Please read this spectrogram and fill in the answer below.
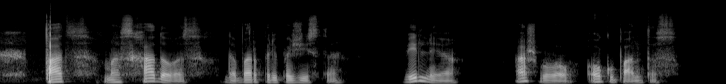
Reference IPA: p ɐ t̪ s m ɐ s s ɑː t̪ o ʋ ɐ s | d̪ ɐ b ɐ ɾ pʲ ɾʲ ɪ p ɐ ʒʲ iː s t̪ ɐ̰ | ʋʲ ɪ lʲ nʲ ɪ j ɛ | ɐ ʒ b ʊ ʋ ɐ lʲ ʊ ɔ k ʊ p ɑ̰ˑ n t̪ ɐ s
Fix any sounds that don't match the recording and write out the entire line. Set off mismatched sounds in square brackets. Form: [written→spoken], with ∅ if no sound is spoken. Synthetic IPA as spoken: p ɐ t̪ s m ɐ s [s→x] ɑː [t̪→d̪] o ʋ ɐ s | d̪ ɐ b ɐ ɾ pʲ ɾʲ ɪ p ɐ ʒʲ iː s t̪ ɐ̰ | ʋʲ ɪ lʲ nʲ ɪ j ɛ | ɐ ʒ b ʊ ʋ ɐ [lʲ→∅] ʊ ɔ k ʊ p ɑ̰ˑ n t̪ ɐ s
